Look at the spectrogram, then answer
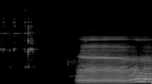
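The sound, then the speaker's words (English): A couple of ice cubes clink into a small glass in quick, bright taps, followed by a brief pause and then a steady, buzzing tonal hum that holds to the end. “Anyways, what I'm going to do, a little glass, nothing fancy, a couple ice cubes.”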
